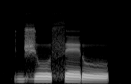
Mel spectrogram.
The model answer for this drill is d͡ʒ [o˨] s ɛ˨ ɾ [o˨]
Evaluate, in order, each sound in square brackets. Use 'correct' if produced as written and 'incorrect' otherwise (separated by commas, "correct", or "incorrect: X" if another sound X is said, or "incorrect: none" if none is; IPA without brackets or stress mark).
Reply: correct, correct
